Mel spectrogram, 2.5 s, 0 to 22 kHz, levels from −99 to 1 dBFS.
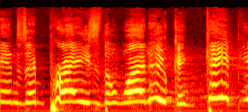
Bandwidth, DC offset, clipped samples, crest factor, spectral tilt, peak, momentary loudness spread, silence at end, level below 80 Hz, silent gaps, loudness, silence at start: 16.5 kHz; under 0.1%; under 0.1%; 14 dB; -4 dB/octave; -2 dBFS; 11 LU; 0 s; -42 dBFS; none; -16 LUFS; 0 s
